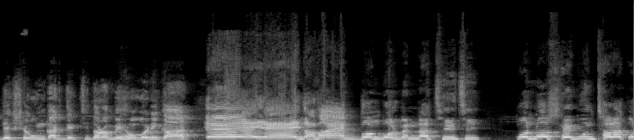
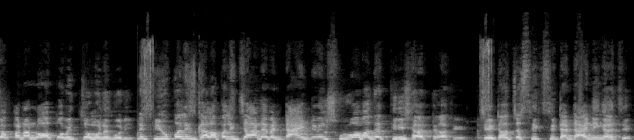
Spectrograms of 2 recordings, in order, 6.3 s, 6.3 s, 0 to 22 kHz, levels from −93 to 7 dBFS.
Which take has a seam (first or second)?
second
